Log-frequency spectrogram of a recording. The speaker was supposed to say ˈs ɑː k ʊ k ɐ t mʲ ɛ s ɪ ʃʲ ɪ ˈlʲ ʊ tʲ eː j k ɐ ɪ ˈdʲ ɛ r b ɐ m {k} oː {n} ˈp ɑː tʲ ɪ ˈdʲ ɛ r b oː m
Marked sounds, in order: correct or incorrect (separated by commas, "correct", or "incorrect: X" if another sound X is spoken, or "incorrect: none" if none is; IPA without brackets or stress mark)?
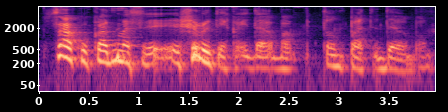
incorrect: t, correct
